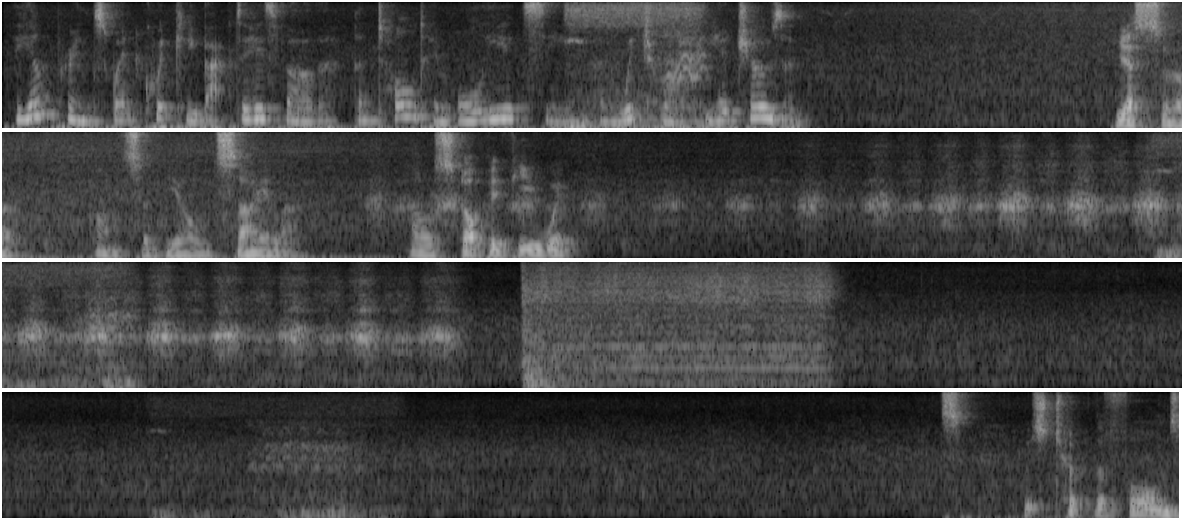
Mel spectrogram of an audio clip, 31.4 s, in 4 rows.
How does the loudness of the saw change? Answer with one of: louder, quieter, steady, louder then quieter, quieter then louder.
louder.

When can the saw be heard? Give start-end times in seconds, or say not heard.
10.2-21.3.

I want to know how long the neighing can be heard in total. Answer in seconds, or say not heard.
4 s.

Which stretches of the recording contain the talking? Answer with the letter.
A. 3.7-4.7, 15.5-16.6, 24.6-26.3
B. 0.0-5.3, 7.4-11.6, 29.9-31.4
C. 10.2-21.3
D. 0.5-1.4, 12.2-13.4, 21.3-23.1
B.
